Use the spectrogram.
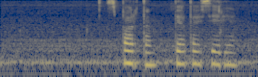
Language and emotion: Russian, neutral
